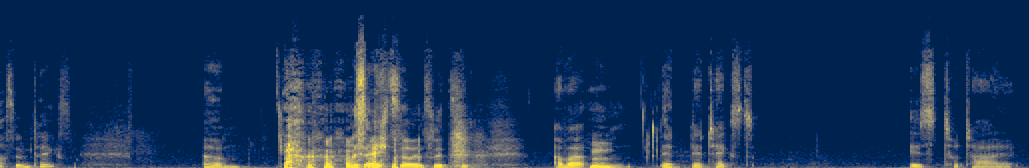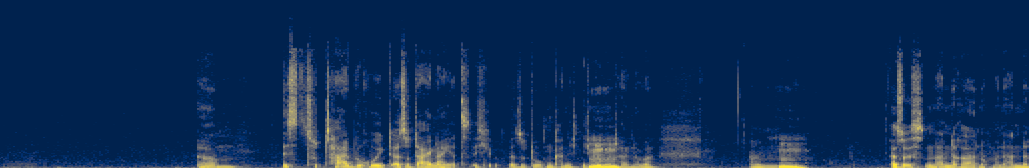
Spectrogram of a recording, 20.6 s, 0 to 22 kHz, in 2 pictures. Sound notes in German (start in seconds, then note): 0.0 gelächter; 5.9 räuspern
